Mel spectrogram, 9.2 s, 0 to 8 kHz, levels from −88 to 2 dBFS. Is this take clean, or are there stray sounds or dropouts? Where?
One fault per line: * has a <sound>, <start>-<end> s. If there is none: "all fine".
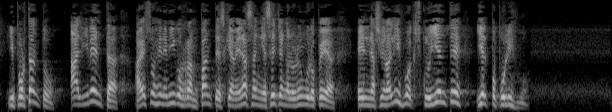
all fine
